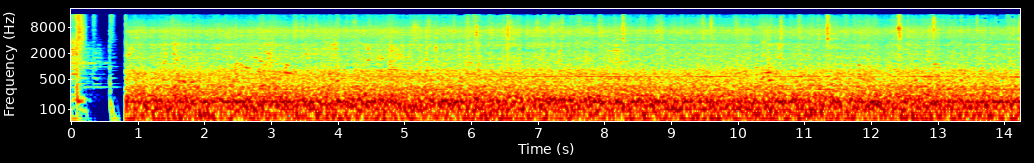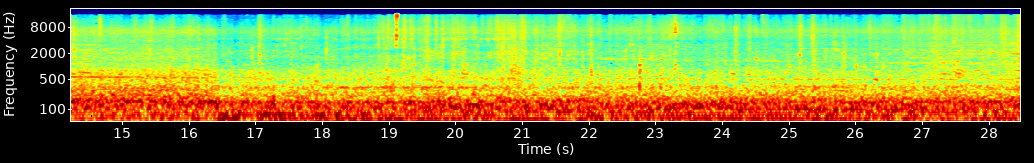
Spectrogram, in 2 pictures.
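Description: Music cuts off under a second in, giving way to steady, loud cabin noise of an Embraer E195-E2 rolling along the runway: its Pratt & Whitney PW1900G geared turbofans and the rush of the airflow and wheels, heavy in the low end, with a faint steady hum.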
